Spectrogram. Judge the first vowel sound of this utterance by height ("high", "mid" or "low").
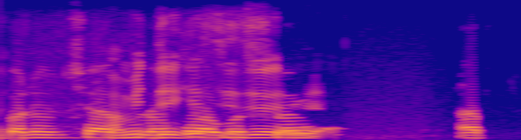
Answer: low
